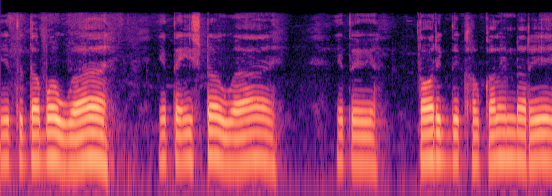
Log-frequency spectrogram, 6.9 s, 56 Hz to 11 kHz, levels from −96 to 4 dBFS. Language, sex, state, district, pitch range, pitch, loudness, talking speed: Chhattisgarhi, male, Chhattisgarh, Raigarh, 140-150 Hz, 145 Hz, -15 LUFS, 115 wpm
